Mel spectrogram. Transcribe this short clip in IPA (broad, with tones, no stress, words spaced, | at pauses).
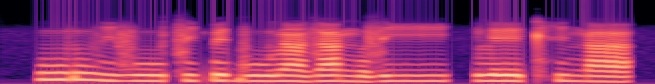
uː˦ ɾu˦βi˨ vuː˨t͡si˨k͡pe˦ ɡuː˨lã˦˨ za˦ŋʊ˨ziː˦ | leː˨kʰi˨ ŋa˨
